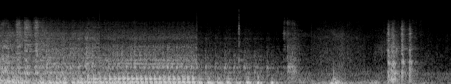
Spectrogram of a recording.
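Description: Royal Enfield Himalayan's single-cylinder engine running at idle, loudest for the first two seconds and then quieter. Two sharp clunks come about a second apart near the end.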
